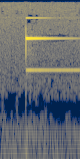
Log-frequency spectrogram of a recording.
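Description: A hand bell chime rung once: one bright, clear strike followed by a sustained high ringing tone that slowly fades, faint and alone.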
